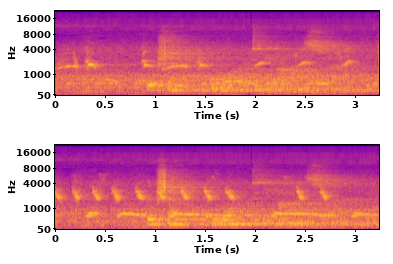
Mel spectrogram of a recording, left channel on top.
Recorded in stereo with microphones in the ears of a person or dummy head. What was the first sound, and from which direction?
A woman speaking, 35° right (ahead or behind).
